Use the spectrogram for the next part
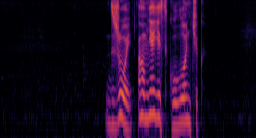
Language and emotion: Russian, positive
